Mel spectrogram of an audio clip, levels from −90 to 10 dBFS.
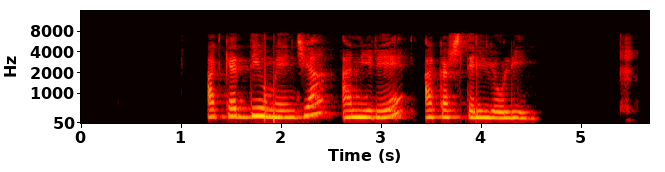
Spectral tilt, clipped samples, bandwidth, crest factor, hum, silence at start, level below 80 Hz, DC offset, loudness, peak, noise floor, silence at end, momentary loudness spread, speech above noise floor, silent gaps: -5 dB/octave; under 0.1%; 7.8 kHz; 16 dB; none; 1.25 s; -66 dBFS; under 0.1%; -30 LUFS; -16 dBFS; under -90 dBFS; 0.2 s; 9 LU; over 61 dB; 3.37-3.43 s, 4.61-5.37 s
